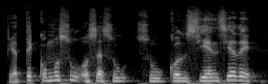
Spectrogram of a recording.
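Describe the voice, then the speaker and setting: A man's voice: a little high, moderate pace. A Mexican man, likely in his forties, chatting casually as a podcast co-host, telling stories with slang and swearing. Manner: relaxed storytelling with slang and swearing. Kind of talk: casual chat.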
